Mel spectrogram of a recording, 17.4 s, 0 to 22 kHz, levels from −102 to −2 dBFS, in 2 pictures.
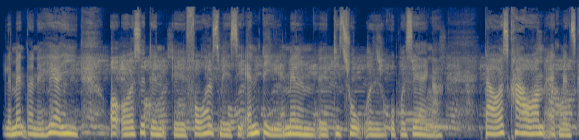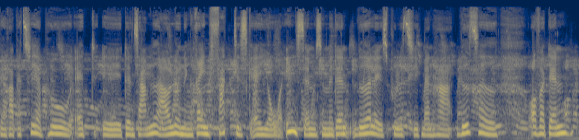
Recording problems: echo of what is said; noticeable; throughout; 490 ms later, 10 dB below the speech
phone ringing; faint; from 6 to 7 s; peak 10 dB below the speech

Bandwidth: 17.5 kHz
